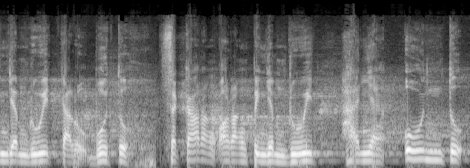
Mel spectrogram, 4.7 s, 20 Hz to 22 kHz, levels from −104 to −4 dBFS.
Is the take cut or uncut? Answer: cut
